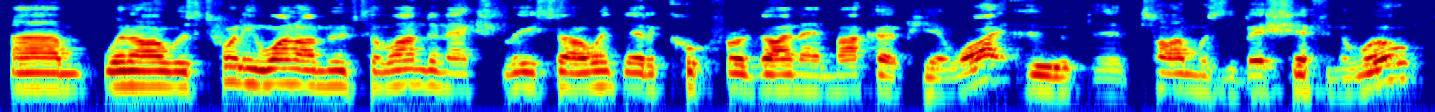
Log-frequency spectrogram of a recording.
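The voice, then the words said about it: Australian accent. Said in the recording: “I grew up in Australia, which explains the slightly strange accent.”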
